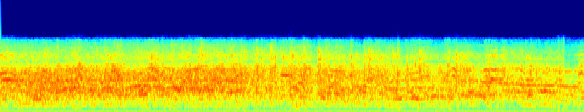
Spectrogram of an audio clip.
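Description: Studio audience laughing, dying down near the end.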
